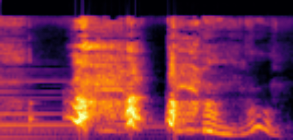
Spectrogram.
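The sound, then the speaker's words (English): Four harsh, chesty coughs in quick succession, fairly loud, trailing off into a low, wavering throaty groan. “Coughing up a lung.”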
